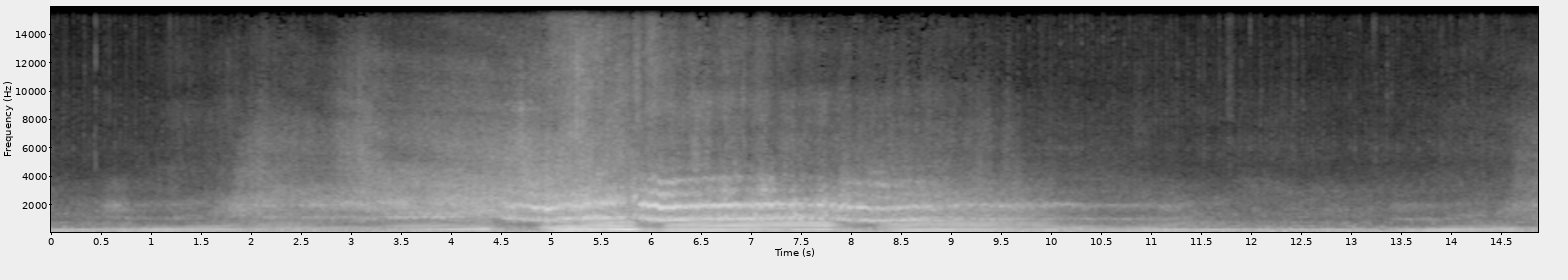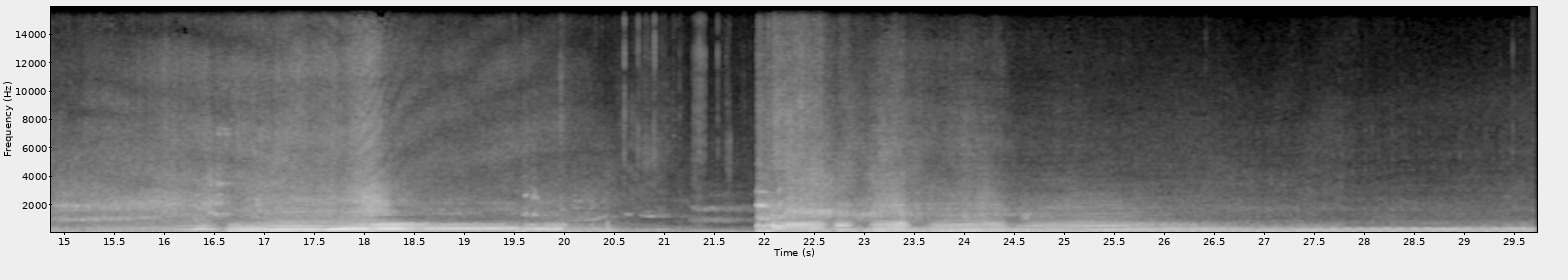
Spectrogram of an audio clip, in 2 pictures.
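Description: A car's engine revving up and down in repeated surges as it drifts in circles on wet asphalt, with the tyres spinning and hissing on the wet road. It is loudest about six seconds in and again around eighteen seconds, drops away briefly around twenty seconds, then picks up again.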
